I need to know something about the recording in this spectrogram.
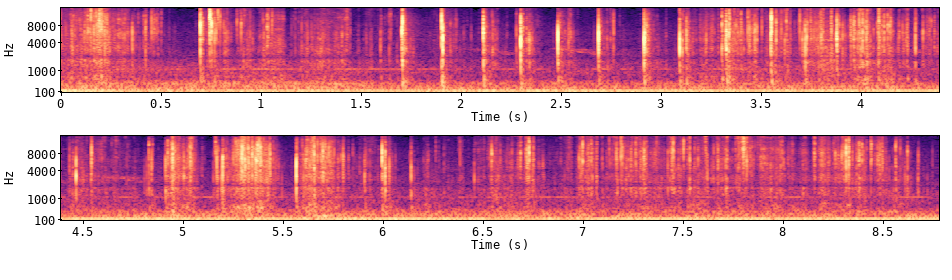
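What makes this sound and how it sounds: Long pink nails and fingertips tap and scratch across a bed of small loose rounded gravel stones on the ground outdoors, with a hand shuffling through them. Sharp, bright clicks stand out over a steady scratchy, crunching rustle, all above a constant low hum.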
